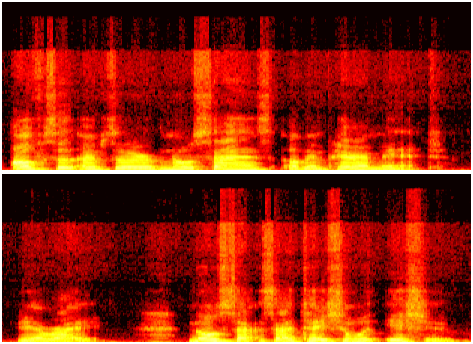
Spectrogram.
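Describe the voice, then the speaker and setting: A woman's voice: fairly low pitch, steady tone, a little slow, fairly bright tone, rough recording. A woman co-hosting a casual talk show who reads news stories aloud, stumbles over words and adds wry asides.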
